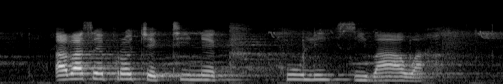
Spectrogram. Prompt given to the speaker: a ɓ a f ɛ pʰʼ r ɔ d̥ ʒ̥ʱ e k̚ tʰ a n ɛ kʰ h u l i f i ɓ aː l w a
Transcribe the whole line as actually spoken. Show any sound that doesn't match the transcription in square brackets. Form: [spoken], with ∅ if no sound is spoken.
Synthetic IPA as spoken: a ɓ a [s] ɛ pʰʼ r ɔ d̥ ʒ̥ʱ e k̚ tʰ [i] n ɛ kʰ h u l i [s] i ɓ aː [∅] w a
